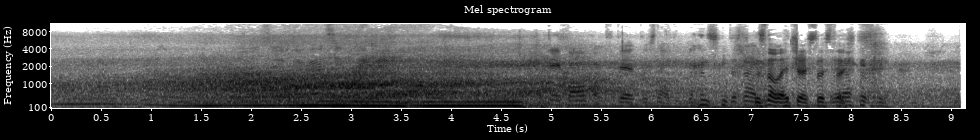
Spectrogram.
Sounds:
Speech

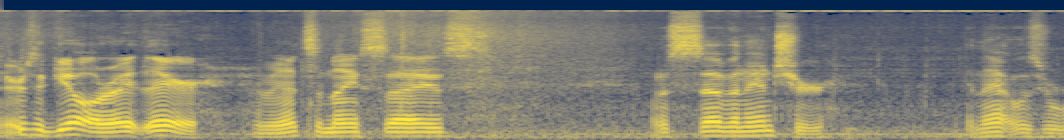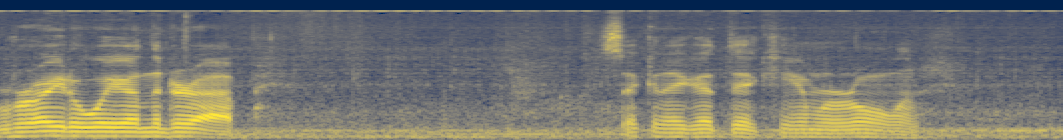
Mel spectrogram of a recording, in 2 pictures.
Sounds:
Speech

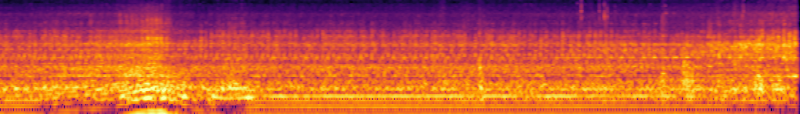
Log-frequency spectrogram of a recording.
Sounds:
Car, Vehicle

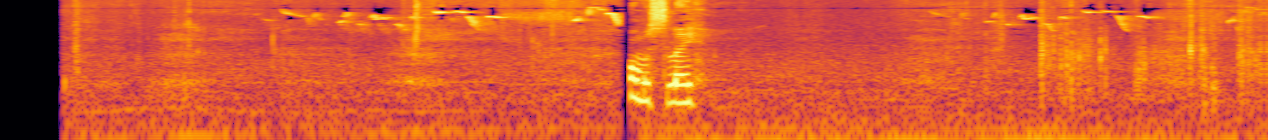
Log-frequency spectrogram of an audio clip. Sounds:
Speech, tweet, outside, rural or natural, bird song

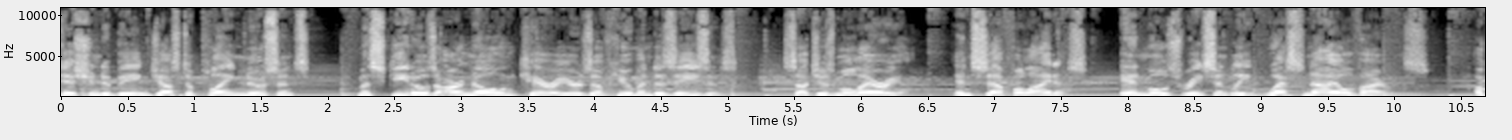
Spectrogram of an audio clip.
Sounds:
Speech, Music

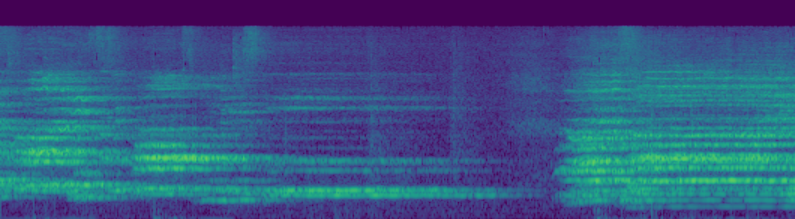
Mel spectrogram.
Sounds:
Female singing, Choir

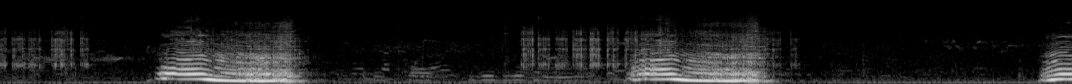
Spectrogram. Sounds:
lions roaring

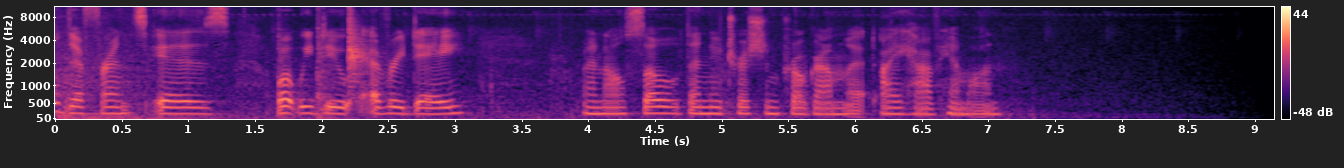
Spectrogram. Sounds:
Speech

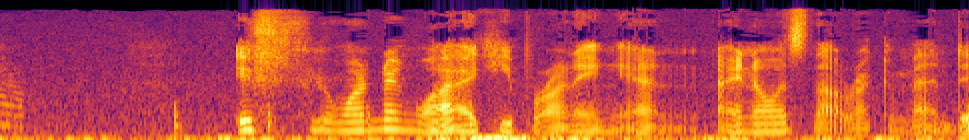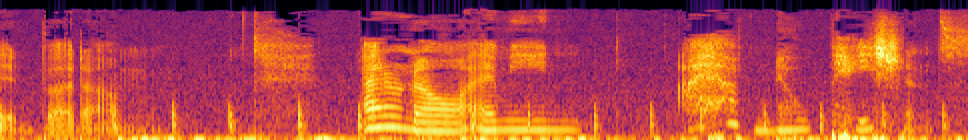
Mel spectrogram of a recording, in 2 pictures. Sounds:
Tick-tock, Speech

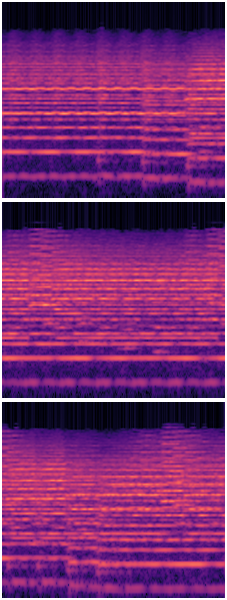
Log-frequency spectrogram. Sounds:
Soul music, Music

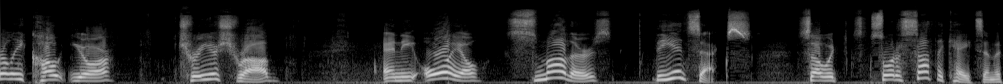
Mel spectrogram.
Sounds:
Speech, Spray

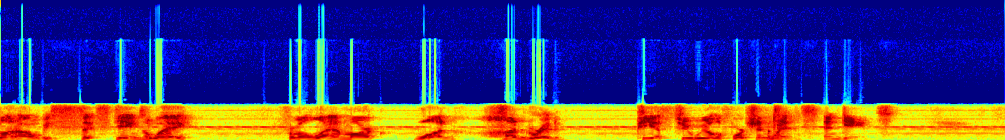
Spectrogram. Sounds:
Speech

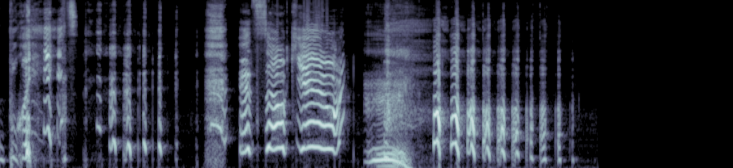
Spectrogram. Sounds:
Speech

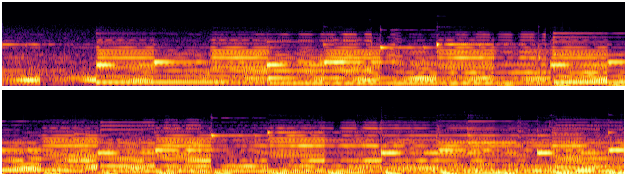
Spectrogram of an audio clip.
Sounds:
Music, Synthesizer

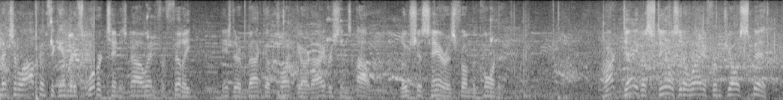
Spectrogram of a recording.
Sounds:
Music, Speech, Basketball bounce, inside a large room or hall

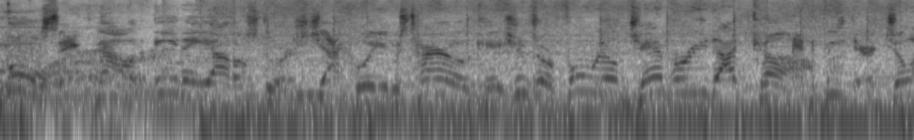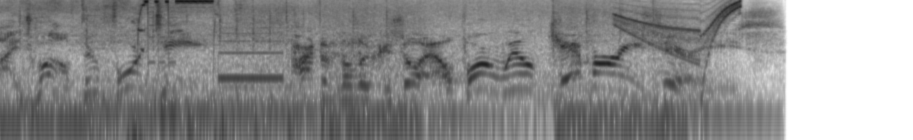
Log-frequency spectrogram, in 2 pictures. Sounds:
Music, Speech

